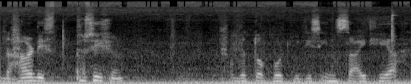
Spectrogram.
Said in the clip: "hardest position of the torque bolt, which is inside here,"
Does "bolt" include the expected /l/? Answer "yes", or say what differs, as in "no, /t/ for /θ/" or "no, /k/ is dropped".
no, /l/ is dropped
